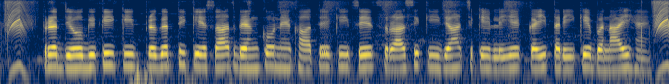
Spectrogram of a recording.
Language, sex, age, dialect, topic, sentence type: Hindi, female, 18-24, Kanauji Braj Bhasha, banking, statement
